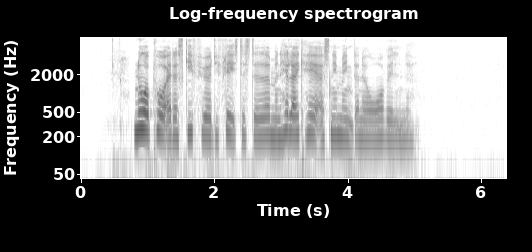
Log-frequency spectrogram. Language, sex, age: Danish, female, 51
